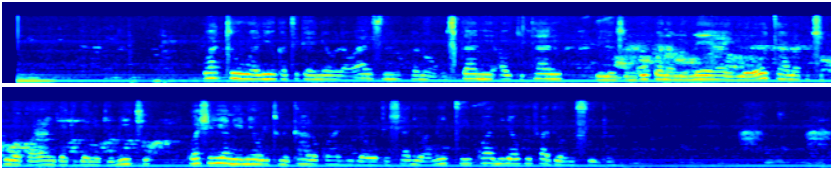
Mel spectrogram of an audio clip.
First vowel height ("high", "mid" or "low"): low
